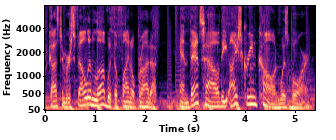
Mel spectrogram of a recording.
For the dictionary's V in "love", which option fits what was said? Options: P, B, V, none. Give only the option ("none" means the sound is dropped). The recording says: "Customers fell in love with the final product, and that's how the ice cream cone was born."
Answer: V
